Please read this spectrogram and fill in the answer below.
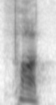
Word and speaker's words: thought: Su pronunciación solo consta de 3 sonidos. Thought. El primer símbolo es de la Z española, como en Zaragoza. El segundo símbolo representa a una A con los labios redondeados.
